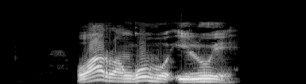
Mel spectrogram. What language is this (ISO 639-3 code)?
dav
